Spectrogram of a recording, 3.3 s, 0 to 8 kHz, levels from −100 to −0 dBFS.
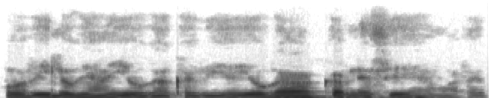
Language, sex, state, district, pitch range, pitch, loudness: Hindi, male, Uttar Pradesh, Jalaun, 120-130 Hz, 125 Hz, -23 LUFS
